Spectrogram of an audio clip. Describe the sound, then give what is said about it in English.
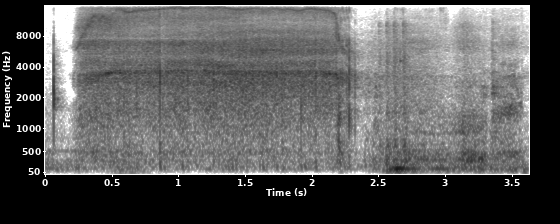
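Airflow through a vape RDA makes a steady, airy hiss with a thin high whistle running through it that lasts about two seconds, then cuts off abruptly, leaving quieter rustling and faint clicks. “Other than the whistle, it's actually really nice RDA.”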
